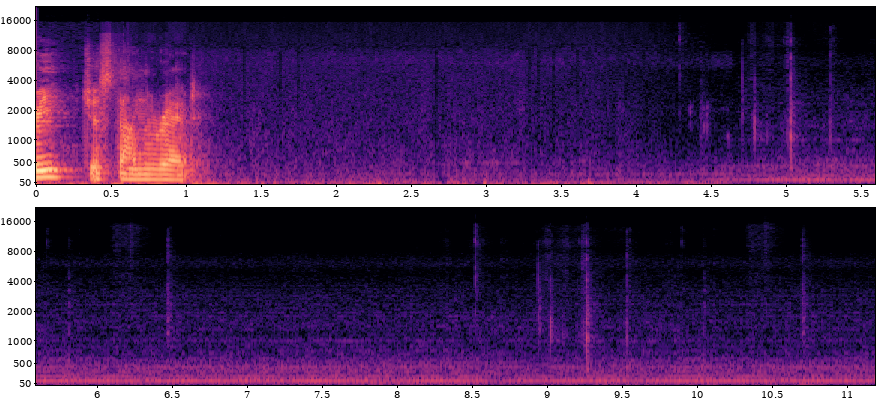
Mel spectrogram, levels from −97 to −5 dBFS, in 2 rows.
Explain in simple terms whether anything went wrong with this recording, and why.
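Yes, there's a call bitrate drop from about 0.42 s to 5.83 s. The connection seems to have gotten squeezed, so the encoder had to describe the sound with far fewer bits. With so little to work with, it gets sloppy with fine detail and throws away the top end, so the sound comes across rough and muffled. It's at its worst for roughly 2.8 s in that stretch, then clears once the bitrate recovers.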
